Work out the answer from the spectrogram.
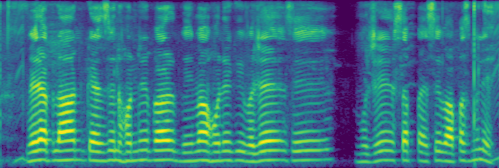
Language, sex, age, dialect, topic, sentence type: Hindi, male, 25-30, Awadhi Bundeli, banking, statement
